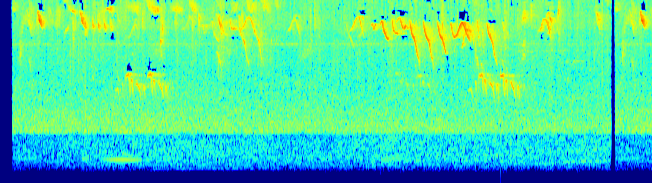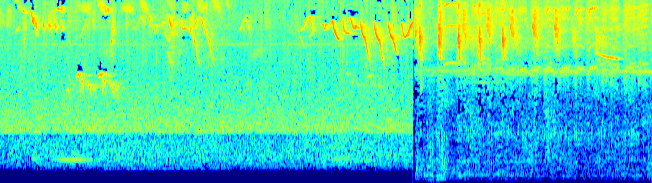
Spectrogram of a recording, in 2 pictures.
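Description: Small songbird calling, in bursts of high, quickly falling chirps with lower twittering notes; the same sequence repeats after about twelve seconds. Near the end it changes to a fast, dense run of high chirps.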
